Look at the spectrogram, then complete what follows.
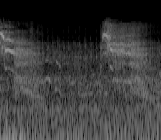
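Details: Two white stork chicks fed by the male at dusk, nesting on the town hall tower in Alcalá de Henares, Spain. Faint, thin mewing calls at the start and again about two seconds later, over steady background hiss.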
